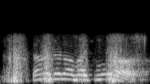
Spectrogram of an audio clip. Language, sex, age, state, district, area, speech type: Maithili, male, 18-30, Bihar, Darbhanga, rural, conversation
